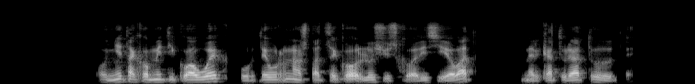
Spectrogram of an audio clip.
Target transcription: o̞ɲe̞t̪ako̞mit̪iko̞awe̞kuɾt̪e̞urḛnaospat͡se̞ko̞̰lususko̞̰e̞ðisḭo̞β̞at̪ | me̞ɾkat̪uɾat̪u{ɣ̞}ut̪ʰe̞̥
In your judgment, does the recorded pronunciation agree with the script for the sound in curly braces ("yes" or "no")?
no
